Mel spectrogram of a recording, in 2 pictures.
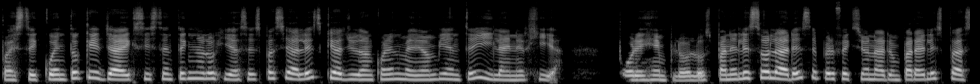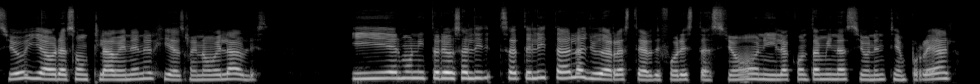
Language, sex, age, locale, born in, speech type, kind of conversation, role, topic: Spanish, female, 30-34, es-CO, Colombia, read, expert-assistant, expert, ¿Vale la pena invertir tantos recursos en explorar otros planetas cuando hay problemas en la Tierra?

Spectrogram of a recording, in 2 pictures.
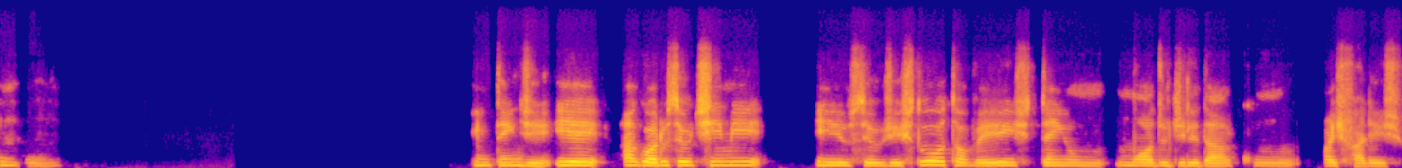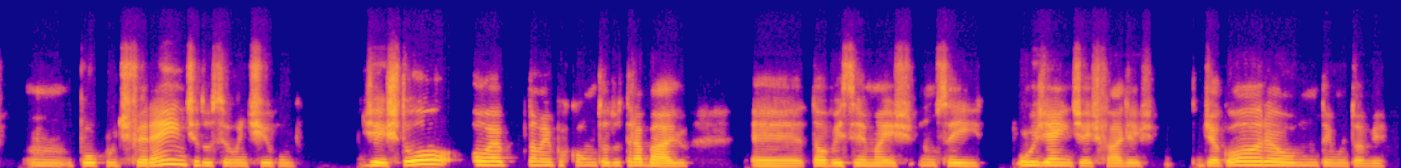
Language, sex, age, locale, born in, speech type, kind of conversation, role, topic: Portuguese, female, 20-24, pt-BR, Brazil, conversation, advice, advisor, Como posso reenquadrar falhas como oportunidades de aprendizado e crescimento?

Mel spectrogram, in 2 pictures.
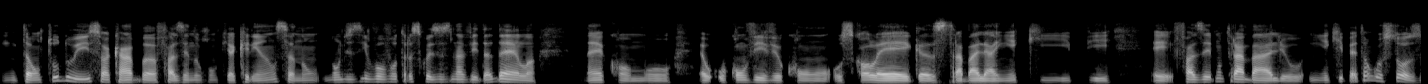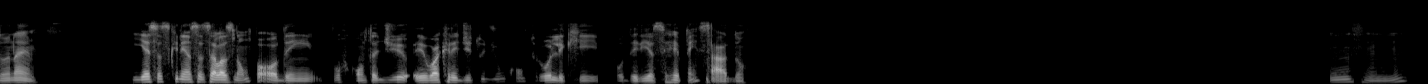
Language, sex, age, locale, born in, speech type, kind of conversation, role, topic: Portuguese, male, 35-39, pt-BR, Brazil, conversation, podcast, guest, Como a família pode apoiar sem controlar demais?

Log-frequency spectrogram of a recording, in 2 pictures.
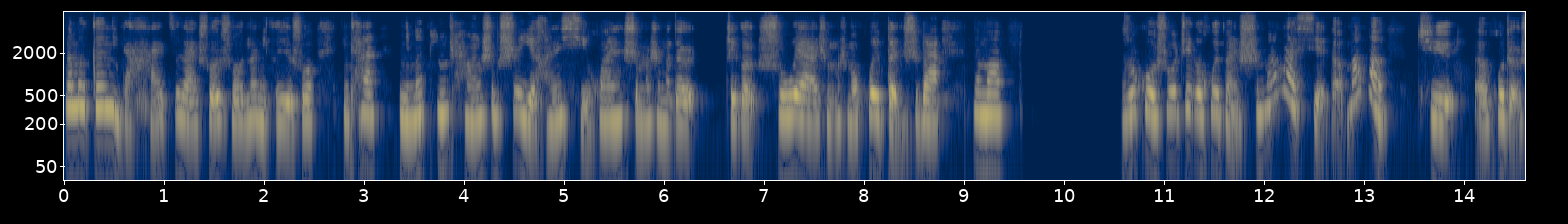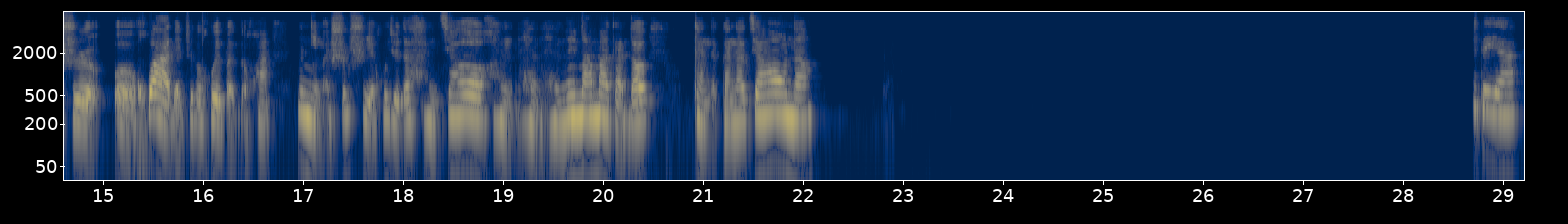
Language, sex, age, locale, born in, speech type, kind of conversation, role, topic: Chinese, female, 30-34, zh-CN, China, conversation, advice, advisor, 工作和家庭挤占创意时间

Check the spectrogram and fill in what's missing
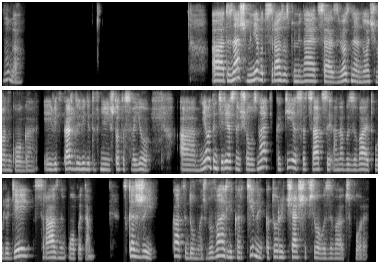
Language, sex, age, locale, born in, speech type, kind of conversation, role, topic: Russian, female, 30-34, ru-RU, Russia, read, expert-assistant, asker, Как сделать обсуждение картин более интересным и понятным для всех?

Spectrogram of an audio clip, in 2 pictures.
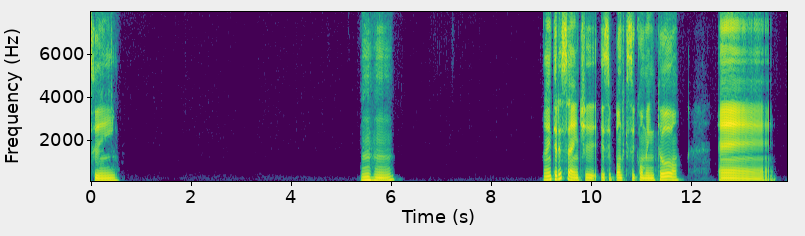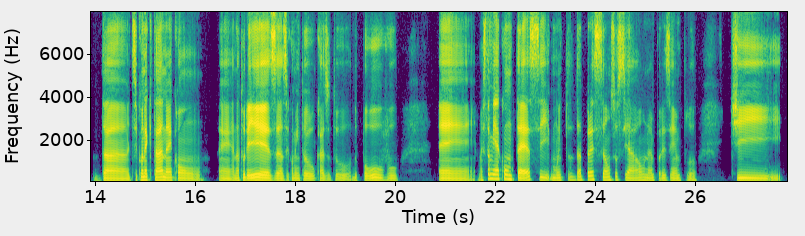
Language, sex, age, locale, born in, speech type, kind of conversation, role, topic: Portuguese, male, 30-34, pt-BR, Brazil, conversation, podcast, host, Como desligar do celular e aproveitar melhor o dia?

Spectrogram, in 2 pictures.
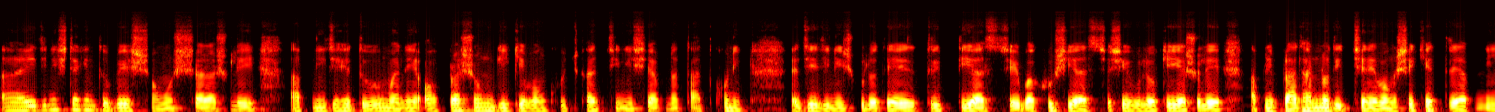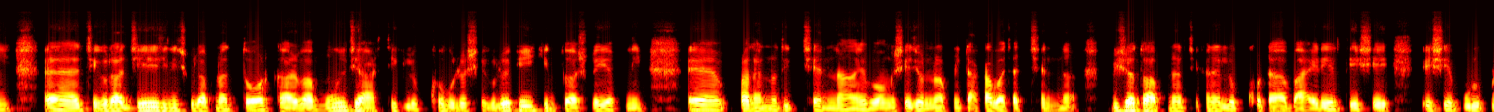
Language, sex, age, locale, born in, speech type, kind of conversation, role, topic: Bengali, male, 20-24, bn-IN, India, conversation, advice, advisor, দীর্ঘমেয়াদি লক্ষ্য ধরে রাখতে এবং অস্থায়ী তৃপ্তি এড়াতে আপনি কীভাবে নিজের অভ্যাস গড়ে তুলতে পারেন?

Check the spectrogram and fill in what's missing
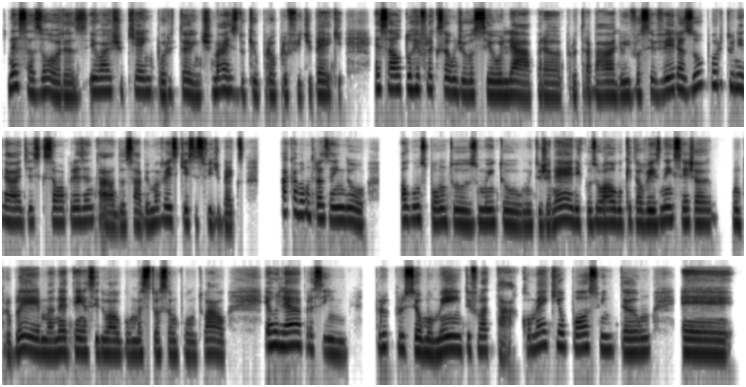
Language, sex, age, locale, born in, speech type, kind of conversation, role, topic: Portuguese, female, 30-34, pt-BR, Brazil, conversation, advice, advisor, Como posso transformar feedback em ações práticas para meu crescimento profissional?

